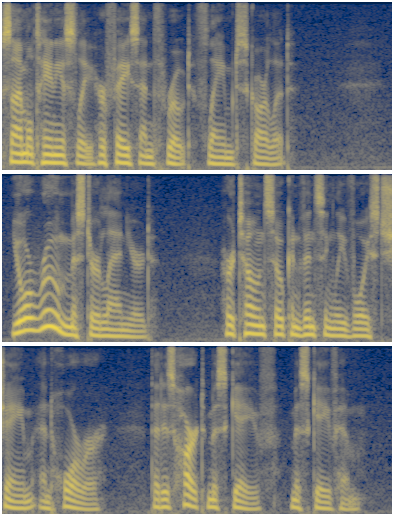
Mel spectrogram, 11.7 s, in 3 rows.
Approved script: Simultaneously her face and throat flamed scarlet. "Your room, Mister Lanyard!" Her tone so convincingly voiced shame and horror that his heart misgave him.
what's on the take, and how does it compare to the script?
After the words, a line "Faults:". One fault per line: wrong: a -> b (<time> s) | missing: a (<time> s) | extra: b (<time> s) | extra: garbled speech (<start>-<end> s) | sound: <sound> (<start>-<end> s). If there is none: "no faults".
Simultaneously her face and throat flamed scarlet. "Your room, Mister Lanyard!" Her tone so convincingly voiced shame and horror that his heart misgave misgave him.
Faults:
extra: misgave (10.7 s)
